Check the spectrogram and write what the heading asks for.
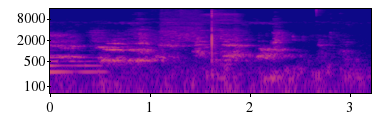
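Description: Several dogs bark and yelp far off, faint and overlapping, with a drawn-out whining note at the start and a sharp click partway through.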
